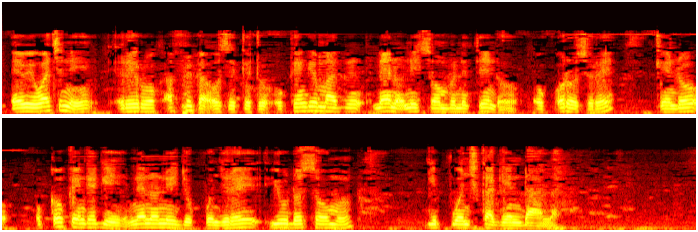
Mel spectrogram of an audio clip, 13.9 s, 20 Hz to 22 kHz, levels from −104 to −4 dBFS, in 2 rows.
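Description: From start to finish the speech sounds dull and muffled, with nothing above 7.6 kHz and two different layers of coding artefacts heard at once. This points to transcoding between lossy codecs, likely a low-rate AAC-LC encode re-encoded as HE-AAC near 20 kbit/s.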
